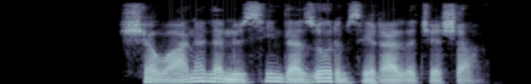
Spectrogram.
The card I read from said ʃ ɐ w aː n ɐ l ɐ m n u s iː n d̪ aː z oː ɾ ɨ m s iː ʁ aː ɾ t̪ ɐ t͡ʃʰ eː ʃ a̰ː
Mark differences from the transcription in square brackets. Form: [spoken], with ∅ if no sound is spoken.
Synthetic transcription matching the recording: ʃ ɐ w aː n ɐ l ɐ [∅] n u s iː n d̪ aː z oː ɾ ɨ m s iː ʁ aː ɾ [d̪] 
